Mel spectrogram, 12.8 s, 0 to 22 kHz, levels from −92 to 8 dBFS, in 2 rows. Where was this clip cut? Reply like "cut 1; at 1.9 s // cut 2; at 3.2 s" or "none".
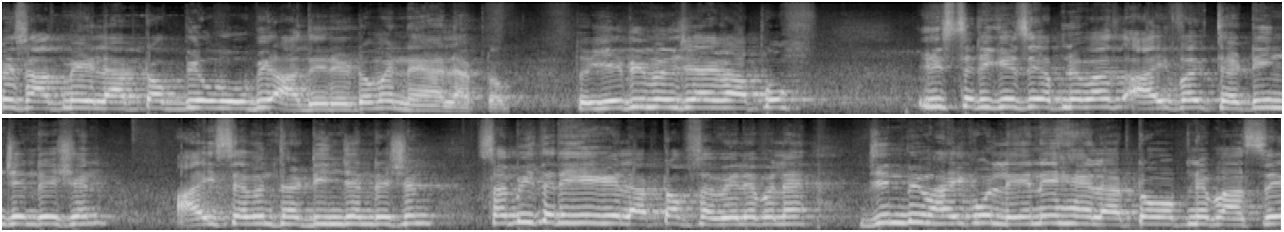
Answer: none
